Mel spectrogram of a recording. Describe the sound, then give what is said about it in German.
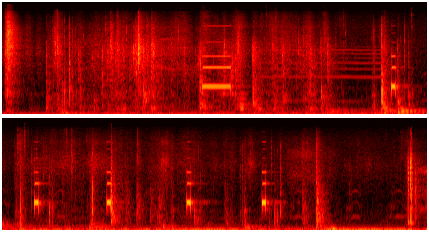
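A telephone's redial button is pressed, setting off a run of short electronic dialing beeps at a fairly even pace, with clicks and handling noise between them. “Das Telefon. Es hat eine Wahlwiederholung. Aha. Fragt sich, wen er zuletzt angerufen hat. Könnte interessant sein. Na los doch, drück auf den Knopf.”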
